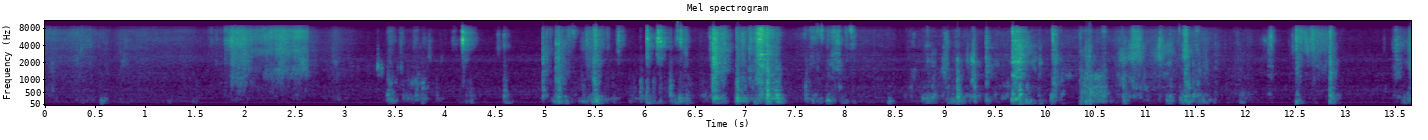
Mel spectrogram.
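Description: Cardboard box and plastic packaging being handled and pulled open: a brief tearing rustle about two seconds in, then a long run of irregular crinkles, clicks and knocks.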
